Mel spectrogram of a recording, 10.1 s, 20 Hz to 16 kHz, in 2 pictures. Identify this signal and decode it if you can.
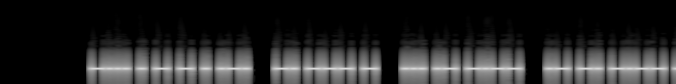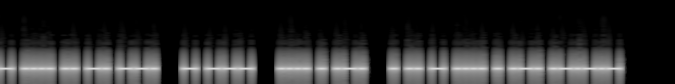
Morse code, heard as a keyed tone, about 40 wpm, 700 Hz. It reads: BETTER NOT SAY ANYTHING TO HER EITHER.
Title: Sentences from Top 1000 Words 40wpm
